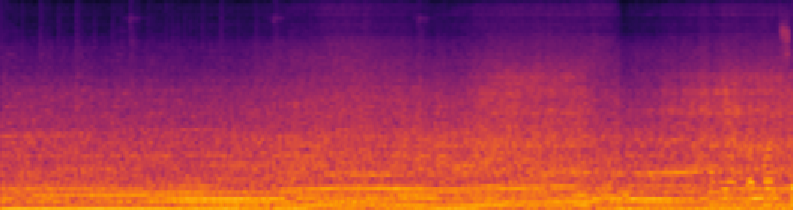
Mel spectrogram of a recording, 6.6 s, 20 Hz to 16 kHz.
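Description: A rear-wheel-drive BMW E36 Turbo race car laps a wet circuit at Killarney International Raceway, its engine droning loud and steady with shifting pitch as it accelerates, tyres hissing on the damp track.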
